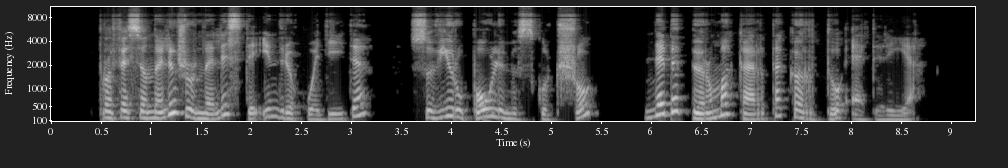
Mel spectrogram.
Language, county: Lithuanian, Panevėžys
